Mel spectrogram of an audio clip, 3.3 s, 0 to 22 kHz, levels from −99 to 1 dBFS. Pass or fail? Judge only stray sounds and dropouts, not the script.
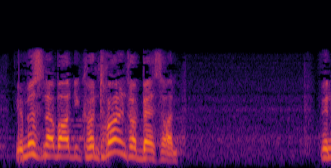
pass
